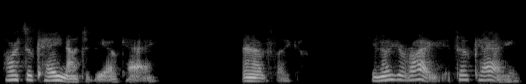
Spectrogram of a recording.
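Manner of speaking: a touch of hushed comfort; gentle comfort. Retold or imitated. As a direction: say it softly like comforting a friend. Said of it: "they were like".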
